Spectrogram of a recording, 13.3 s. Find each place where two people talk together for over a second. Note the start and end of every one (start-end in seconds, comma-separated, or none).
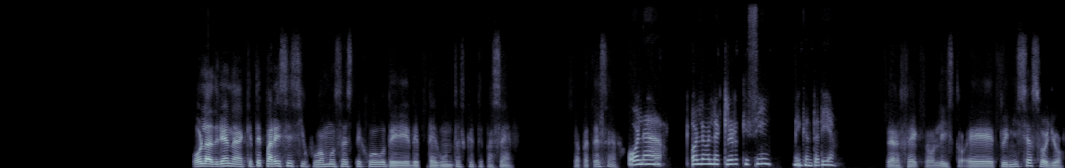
none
